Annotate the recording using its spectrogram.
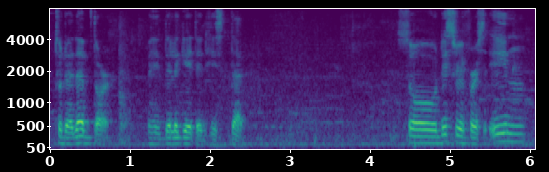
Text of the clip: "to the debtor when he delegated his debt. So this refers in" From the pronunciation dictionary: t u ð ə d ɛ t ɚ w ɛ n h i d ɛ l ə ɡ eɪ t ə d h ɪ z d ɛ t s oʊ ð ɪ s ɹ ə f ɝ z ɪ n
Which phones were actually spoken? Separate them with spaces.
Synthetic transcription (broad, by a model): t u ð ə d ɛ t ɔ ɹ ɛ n h i d ɛ l ə ɡ eɪ t ə d h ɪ s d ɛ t s oʊ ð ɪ s ɹ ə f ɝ s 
